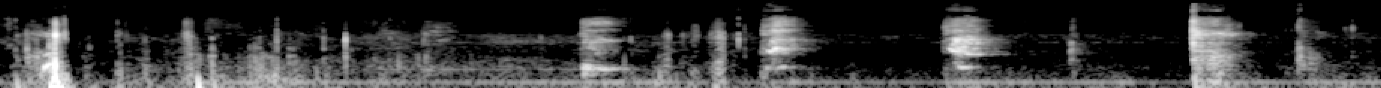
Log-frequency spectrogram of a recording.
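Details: Dog, Paco, in a coughing fit: a run of harsh, forceful coughs spaced a second or so apart, owner comforting him afterward.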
